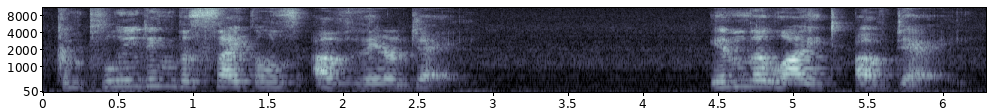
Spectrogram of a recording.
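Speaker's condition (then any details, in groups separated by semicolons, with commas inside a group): No condition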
